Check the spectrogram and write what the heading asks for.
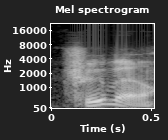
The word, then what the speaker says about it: Fubo: Is that how you pronounce that? Fubo. Yeah. Fubo.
